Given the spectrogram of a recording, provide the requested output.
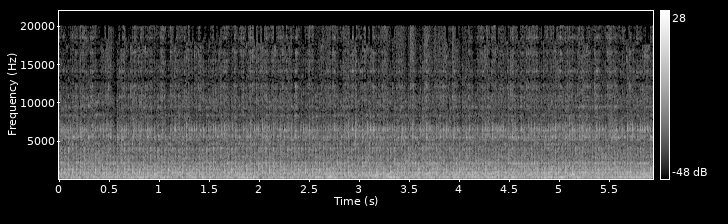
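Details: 1980 Chrysler Sea King 15 hp two-stroke outboard, cold, after replacing ignition coil to cure quarter-to-three-quarter throttle misfire: steady fast, even buzz with no stumbles or dropouts; running clean on both cylinders.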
